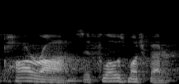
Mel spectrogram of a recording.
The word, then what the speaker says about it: parans: do one more thing, because parant is difficult to say if you really slow down and pronounce it emphatically. And so what the Romans did is with this NTS combination, they would drop the T. So that gives us parans.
